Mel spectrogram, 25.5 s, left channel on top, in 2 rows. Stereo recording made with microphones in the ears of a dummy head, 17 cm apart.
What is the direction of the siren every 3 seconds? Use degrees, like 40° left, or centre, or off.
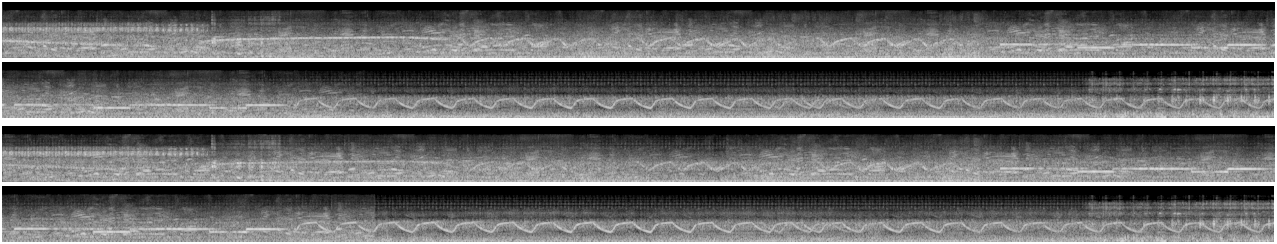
40° left, 30° left, 20° left, centre, 30° right, 50° right, 60° right, 70° right, 70° right.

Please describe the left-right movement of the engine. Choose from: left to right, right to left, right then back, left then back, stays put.
stays put.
